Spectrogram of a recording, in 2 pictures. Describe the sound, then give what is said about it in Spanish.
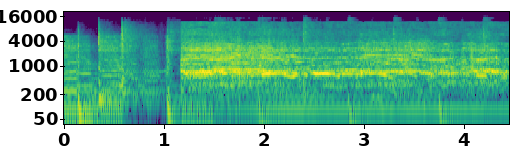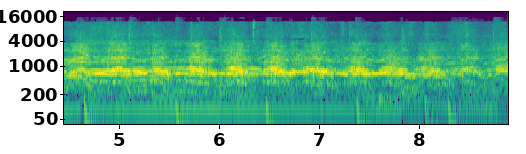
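Players cheer and celebrate with champagne in a dressing room at Cornellà as the club president enters. After a quieter first second, loud shouting and rhythmic chanting burst out and continue with regular pulses to the end. “Es el sonido y la imagen que nos deja ayer la entrada del presidente Joan Laporta al vestuario en Cornellá, celebrando con los suyos, con el champán”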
